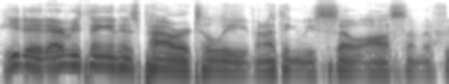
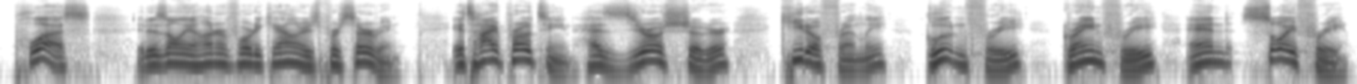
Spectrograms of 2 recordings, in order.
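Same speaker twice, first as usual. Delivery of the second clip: upbeat, cleanly paced podcast ad read; sponsor ad read; 3 semitones higher than usual. Real, not acted. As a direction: sell it to the listeners, lifting each selling point.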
